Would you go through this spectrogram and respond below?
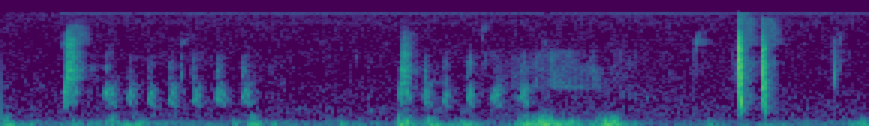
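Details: Angry squirrel repeatedly scolding someone nearby, giving quick strings of clipped barks, one sharp rasp then about eight evenly spaced chucks, then another run; thumps and a couple of sharp clicks near the end.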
